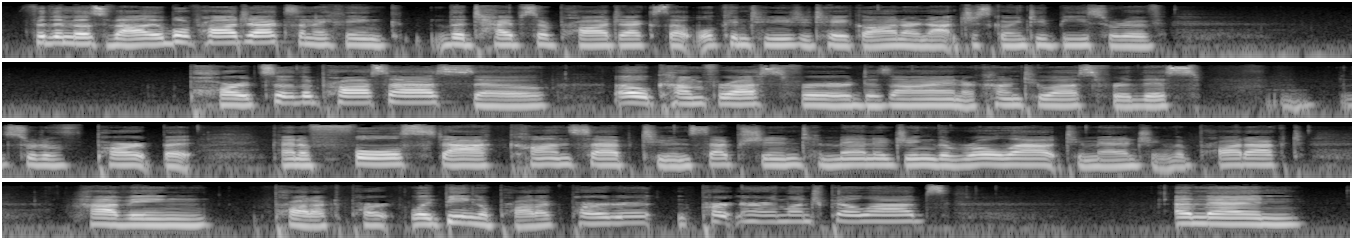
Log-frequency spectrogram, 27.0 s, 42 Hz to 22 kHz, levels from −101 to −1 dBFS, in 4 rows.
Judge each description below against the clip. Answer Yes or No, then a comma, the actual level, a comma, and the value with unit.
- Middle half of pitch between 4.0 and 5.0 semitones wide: No, average, 2.8 semitones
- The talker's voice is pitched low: No, medium, 185 Hz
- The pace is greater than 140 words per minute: Yes, average, 170 wpm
